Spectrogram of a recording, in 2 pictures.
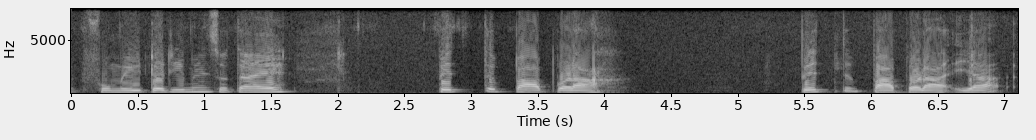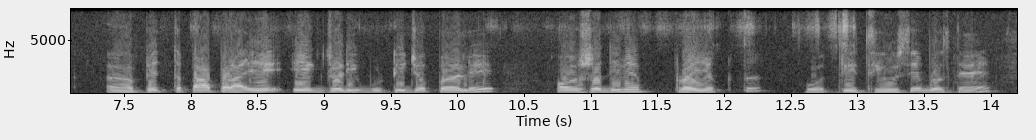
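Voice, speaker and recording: Calling his audience "guys," a young man gives a vocabulary lesson on English word meanings, spelling out each word letter by letter and repeating what it means. His fairly high voice is warm, and the rough recording has no echo.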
